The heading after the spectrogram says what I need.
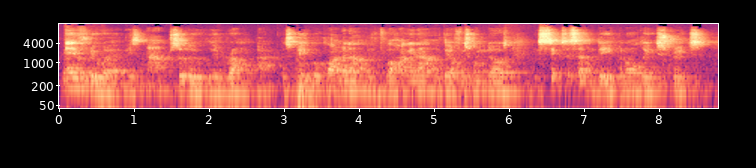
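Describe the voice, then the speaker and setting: Male after-dinner raconteur, bright edge, recorded far off in a very echoey function room with faint ambience. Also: mid-range voice, level tone, normal speed, hardly any pauses, slight background noise. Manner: cheeky, comic storytelling with punchlines. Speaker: after-dinner speaker, former cricketer. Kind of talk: anecdotal after-dinner storytelling.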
